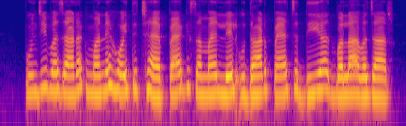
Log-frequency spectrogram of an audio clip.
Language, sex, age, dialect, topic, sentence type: Maithili, female, 18-24, Bajjika, banking, statement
